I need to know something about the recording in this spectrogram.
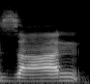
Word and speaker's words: Zahn: So we're here today to talk about the new incarnation of Thrawn by, of all people, Timothy Zahn, which oddly rhymes with Thrawn.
